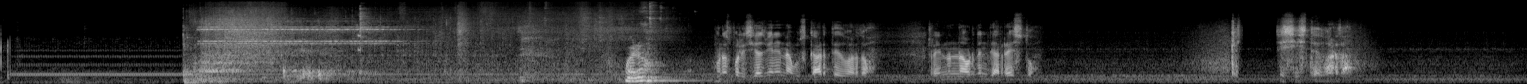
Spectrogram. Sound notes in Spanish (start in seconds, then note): 1.8 Suena el teléfono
